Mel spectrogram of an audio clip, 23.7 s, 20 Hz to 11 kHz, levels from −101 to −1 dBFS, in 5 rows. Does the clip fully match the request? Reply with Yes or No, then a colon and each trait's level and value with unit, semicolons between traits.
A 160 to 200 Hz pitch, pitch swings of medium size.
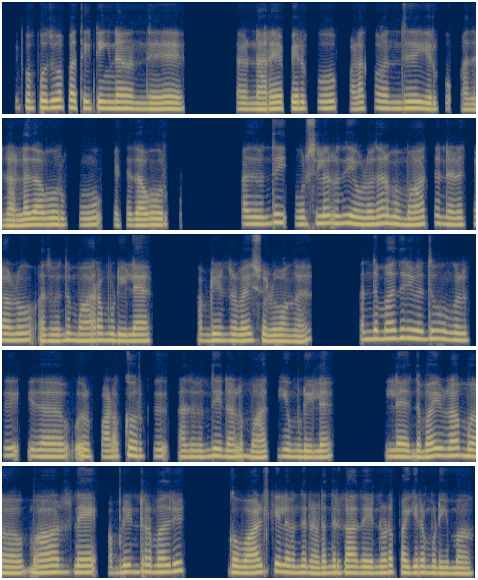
No: high, 190 Hz; narrow, 2.0 semitones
